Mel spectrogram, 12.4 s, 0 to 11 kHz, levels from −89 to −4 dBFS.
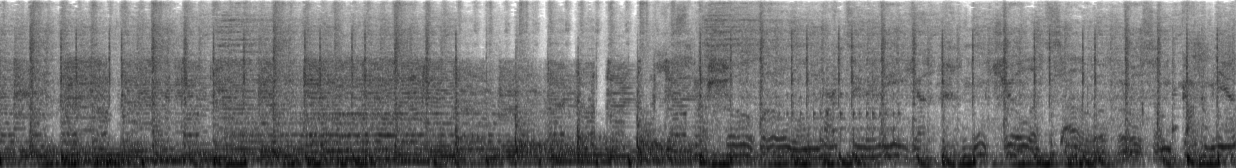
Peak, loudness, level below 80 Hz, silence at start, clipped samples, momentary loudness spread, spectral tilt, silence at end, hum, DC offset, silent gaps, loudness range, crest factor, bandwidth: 0 dBFS; -15 LUFS; -20 dBFS; 0 s; under 0.1%; 4 LU; -5 dB/octave; 0 s; none; under 0.1%; none; 2 LU; 14 dB; 11 kHz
